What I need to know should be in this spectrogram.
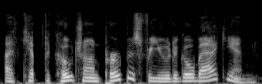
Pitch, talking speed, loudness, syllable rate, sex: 155 Hz, 275 wpm, -17 LUFS, 6.0 syllables/s, male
